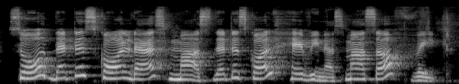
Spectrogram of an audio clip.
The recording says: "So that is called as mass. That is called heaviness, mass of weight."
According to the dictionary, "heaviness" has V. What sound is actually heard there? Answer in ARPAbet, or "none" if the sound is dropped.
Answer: V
